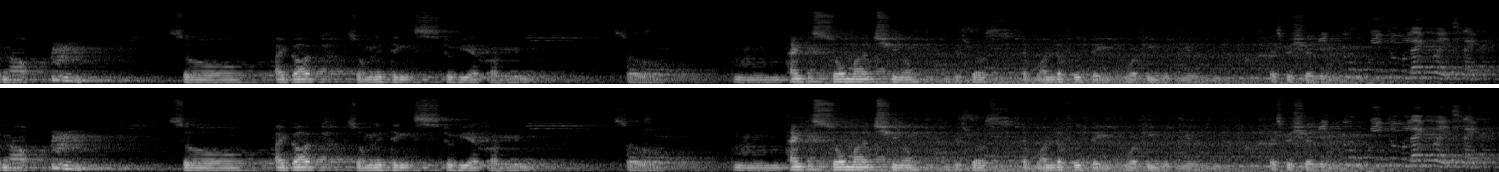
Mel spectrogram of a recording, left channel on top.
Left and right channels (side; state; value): left; quieter; 3.9 dB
